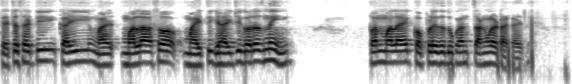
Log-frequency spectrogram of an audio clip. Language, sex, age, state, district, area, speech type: Marathi, female, 18-30, Maharashtra, Amravati, rural, spontaneous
